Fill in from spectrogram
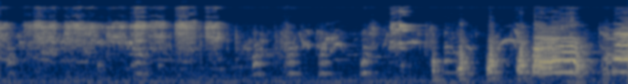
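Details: Pet hens meet young chicks, high shrill peeps overlapping short clucks that grow louder and busier toward the end.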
